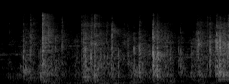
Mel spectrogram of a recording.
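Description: Plastic gum paste pouch crinkling as it is folded over and pressed shut by hand, a run of irregular crackles and clicks.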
